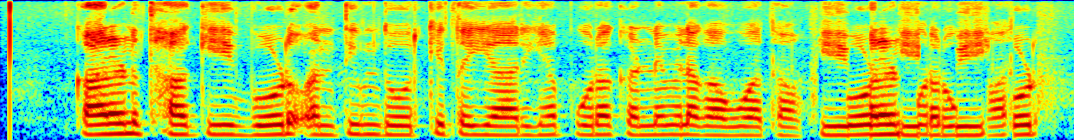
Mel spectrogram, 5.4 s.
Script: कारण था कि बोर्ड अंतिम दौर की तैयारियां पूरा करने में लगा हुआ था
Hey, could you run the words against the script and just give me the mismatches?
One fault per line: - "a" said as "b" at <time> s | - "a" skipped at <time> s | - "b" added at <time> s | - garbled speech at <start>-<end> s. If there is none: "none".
- garbled speech at 4.1-5.2 s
